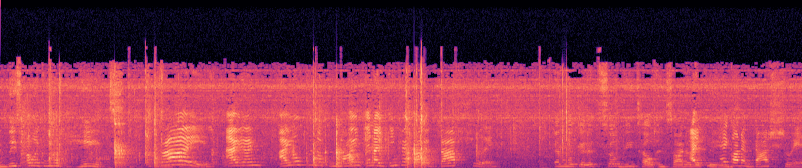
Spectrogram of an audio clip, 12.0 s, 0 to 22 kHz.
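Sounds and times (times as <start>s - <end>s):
children talking: 0.0s - 7.6s, 8.2s - 12.0s
plastic toy pieces clattering: 4.2s - 8.8s.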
